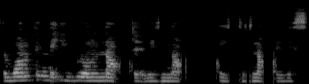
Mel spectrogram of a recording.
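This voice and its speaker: Dry and close with no echo, a woman with a Birmingham accent speaks fairly quickly at a fairly low pitch. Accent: Birmingham (Brummie). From Birmingham, England. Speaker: brand and web designer, business owner. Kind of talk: podcast interview. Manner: animated.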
